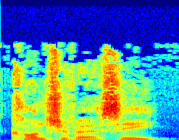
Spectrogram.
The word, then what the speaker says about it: controversy: it's not controversy, it's controversy. That's the proper way of doing it. If you look on the Cambridge Dictionary website, they list this with the American pronunciation like this. – Controversy. – Controversy with the stress on the first syllable, and in the UK, controversy. I mean, the Cambridge Dictionary's version is...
